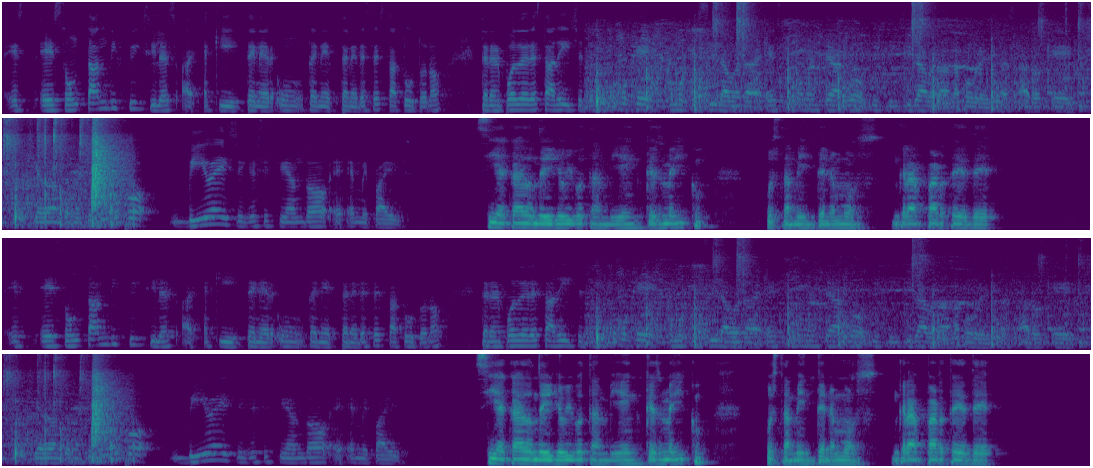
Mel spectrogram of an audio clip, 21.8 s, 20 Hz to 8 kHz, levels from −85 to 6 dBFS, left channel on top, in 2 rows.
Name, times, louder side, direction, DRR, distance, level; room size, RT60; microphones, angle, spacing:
voice 1, 0.0-15.0, left 3 dB, 75° left, 1.6 m, -54 dB
sound 1, 5.8-12.2, left 5 dB, 30° left, 0.8 m, -45 dB
voice 2, 15.6-18.2 18.5-20.7, right 4 dB, 85° right, 0.9 m, -39 dB
9.6 x 5.8 x 6.8 m
head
